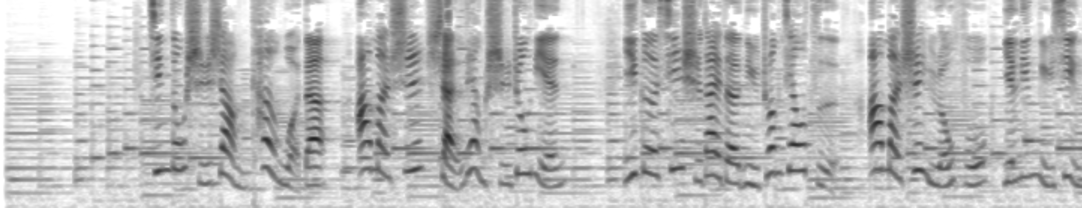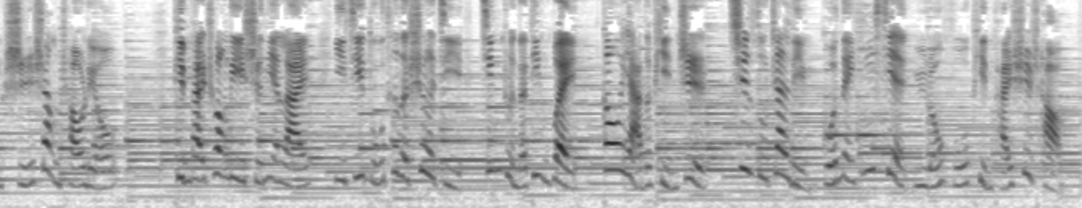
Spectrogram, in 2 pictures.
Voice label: girl ad, Chinese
